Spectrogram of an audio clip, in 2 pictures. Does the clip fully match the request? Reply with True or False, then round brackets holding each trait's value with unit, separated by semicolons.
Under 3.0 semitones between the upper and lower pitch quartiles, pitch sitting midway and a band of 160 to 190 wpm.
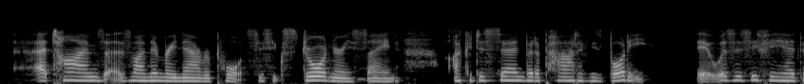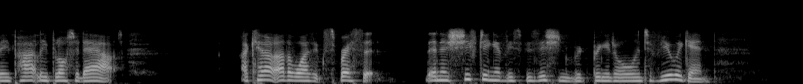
True (2.5 semitones; 175 Hz; 180 wpm)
